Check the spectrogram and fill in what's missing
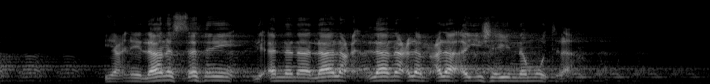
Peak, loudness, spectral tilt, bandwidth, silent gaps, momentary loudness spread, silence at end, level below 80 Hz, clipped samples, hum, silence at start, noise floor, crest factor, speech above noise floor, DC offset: -8 dBFS; -29 LUFS; -3 dB/octave; 14.5 kHz; none; 14 LU; 0.85 s; -78 dBFS; under 0.1%; none; 0 s; -62 dBFS; 22 dB; 32 dB; under 0.1%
